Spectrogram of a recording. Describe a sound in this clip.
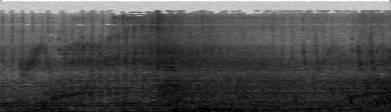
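A sword slashes with a whooshing swish.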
